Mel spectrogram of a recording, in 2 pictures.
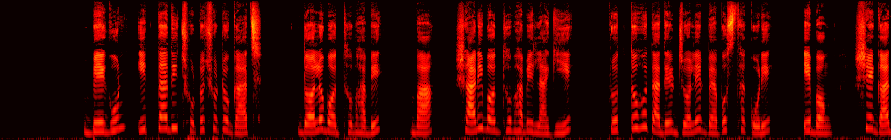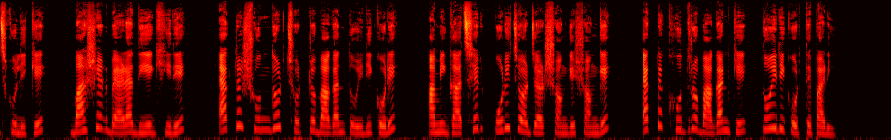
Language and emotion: Bengali, neutral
